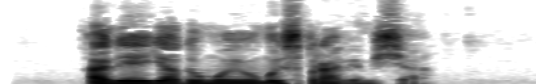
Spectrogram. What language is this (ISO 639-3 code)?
bel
